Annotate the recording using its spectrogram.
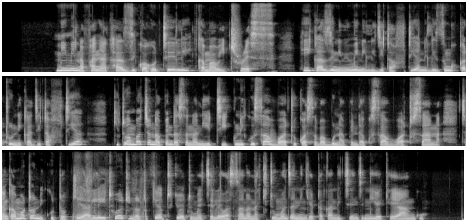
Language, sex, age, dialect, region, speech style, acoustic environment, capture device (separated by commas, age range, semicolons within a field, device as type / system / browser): Swahili, female, 18-24, Kenya - Nairobi Sheng-influenced, Kenya, focused, silence, mobile / Linux / Chrome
